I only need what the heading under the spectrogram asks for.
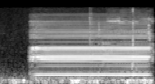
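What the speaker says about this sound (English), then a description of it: "Teams wait for the buzzer." A loud electronic buzzer at a Hi-Q quiz match sounds after a brief pause and holds a steady, harsh tone for over a second.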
